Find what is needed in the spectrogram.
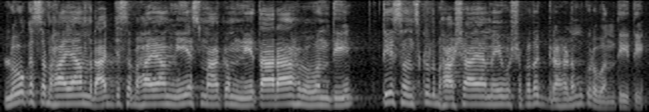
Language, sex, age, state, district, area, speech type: Sanskrit, male, 18-30, Uttar Pradesh, Lucknow, urban, spontaneous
